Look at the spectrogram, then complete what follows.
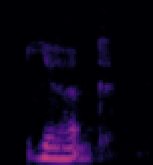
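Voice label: "yerk", British English; pronunciations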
